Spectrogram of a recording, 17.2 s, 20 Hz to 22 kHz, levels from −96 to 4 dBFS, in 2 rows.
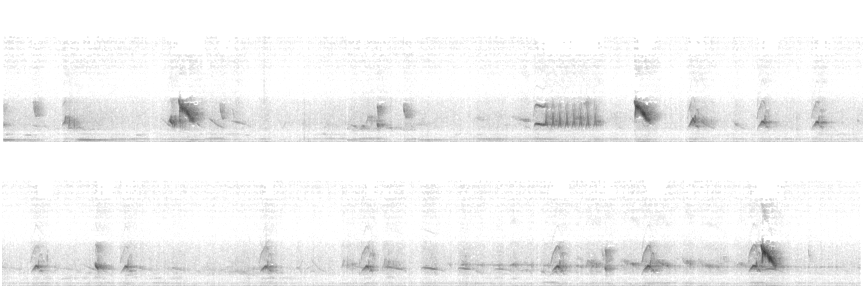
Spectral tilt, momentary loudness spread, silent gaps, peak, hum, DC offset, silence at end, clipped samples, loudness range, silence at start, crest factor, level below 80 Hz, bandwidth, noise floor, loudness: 4 dB/octave; 29 LU; none; -12 dBFS; none; under 0.1%; 0.8 s; under 0.1%; 20 LU; 0.6 s; 30 dB; -80 dBFS; 16.5 kHz; -73 dBFS; -32 LUFS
